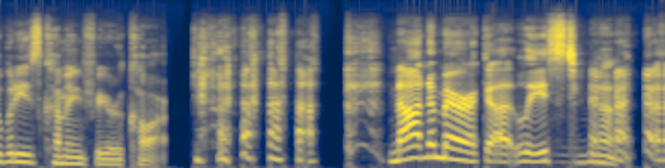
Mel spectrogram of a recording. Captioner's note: laugh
